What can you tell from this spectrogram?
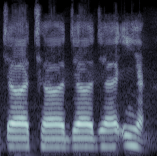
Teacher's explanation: च, छ, ज, झ, ई तालु से इसका उच्चारण होता है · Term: च वर्ग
